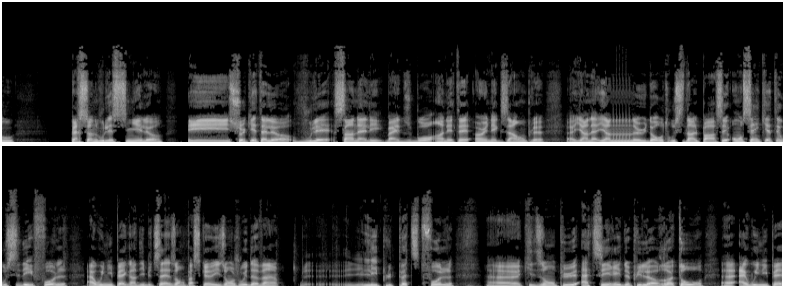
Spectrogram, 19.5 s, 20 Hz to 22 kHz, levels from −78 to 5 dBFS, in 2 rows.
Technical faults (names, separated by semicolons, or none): system hang loop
